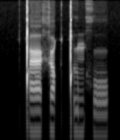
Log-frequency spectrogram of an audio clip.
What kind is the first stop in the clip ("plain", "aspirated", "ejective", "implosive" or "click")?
click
